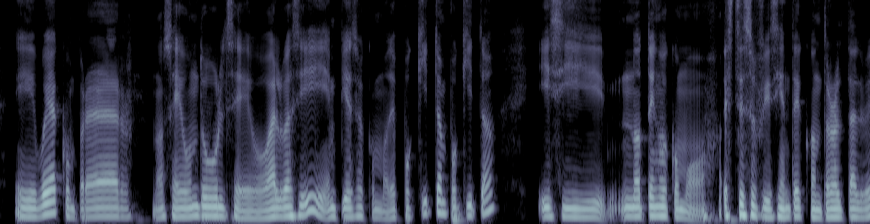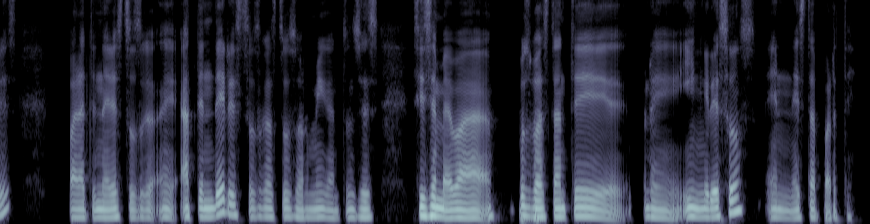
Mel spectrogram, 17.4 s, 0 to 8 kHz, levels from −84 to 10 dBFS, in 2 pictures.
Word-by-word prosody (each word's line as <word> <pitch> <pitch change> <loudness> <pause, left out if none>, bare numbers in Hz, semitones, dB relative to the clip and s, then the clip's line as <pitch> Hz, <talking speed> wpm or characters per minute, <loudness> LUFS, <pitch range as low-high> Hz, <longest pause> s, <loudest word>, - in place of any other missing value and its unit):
Eh, 110 -1 +1
voy 135 +6 +4
a 155 - +4
comprar, 110 -1 -2 0.2
no 105 - -5
sé, 110 -1 -1
un 115 +2 +2
dulce 120 -6 +1
o 90 +2 -1
algo 110 +2 +4
así, 130 +10 +1
y - - -2
empiezo 110 +2 -2
como 95 -2 -7
de 100 - -4
poquito 150 - -4
en 150 - -2
poquito, 125 - -4 0.4
y 115 +2 -1
si 105 -3 -1
no 115 0 +1
tengo 120 -2 +2
como 85 -12 -2
este 120 +3 +2
suficiente 110 -3 +1
control, 105 +1 +1
tal 105 -2 -1
vez, 110 - -3 0.5
para 100 0 0
tener 100 +1 +1
estos, 105 -2 -3
a 100 -2 -2
eh, 105 - -2
atender 115 +6 +2
estos 120 -5 -3
gastos 110 0 -3
hormiga. 100 0 -1
Entonces, 100 +2 -3 0.3
sí 120 - +4
se 125 - +7
me 95 -4 +6
va, 100 +3 +3 0.2
pues, 125 - +1
bastante, 110 - +2 0.2
ne 100 -5 -1
ingresos 115 - +2
en 100 -3 -3
esta 100 -1 -2
parte. - - -8
110 Hz, 170 wpm, -24 LUFS, 100-115 Hz, 0.5 s, se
